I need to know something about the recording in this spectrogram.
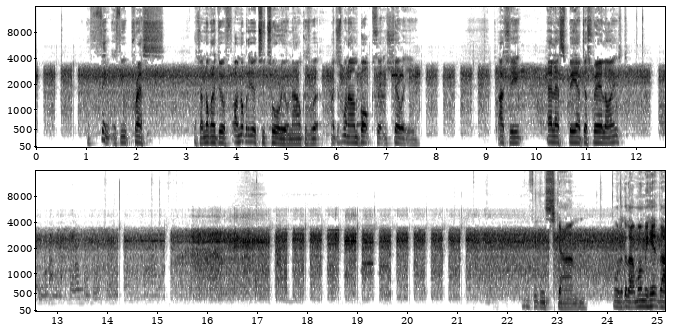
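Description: A man's voice talks through a small radio speaker, thin and crackly.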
